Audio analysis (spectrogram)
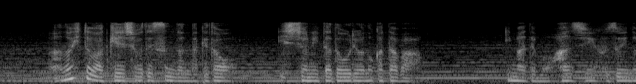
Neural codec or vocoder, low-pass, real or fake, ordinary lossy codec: none; 7.2 kHz; real; none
